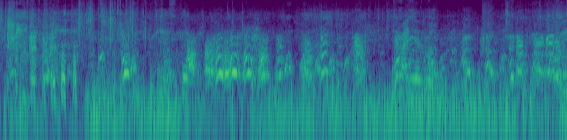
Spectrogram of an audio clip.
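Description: Several dogs barking over one another, a dense, unbroken run of barks.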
